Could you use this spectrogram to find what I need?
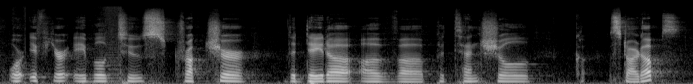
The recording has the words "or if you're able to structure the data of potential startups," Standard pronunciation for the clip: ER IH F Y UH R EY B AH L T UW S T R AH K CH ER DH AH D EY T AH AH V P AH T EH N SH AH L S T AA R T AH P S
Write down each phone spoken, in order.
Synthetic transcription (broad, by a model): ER IH F Y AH R EY B AH L T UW S T R AH K CH ER DH AH D EY T AH AH V P AH T EH N SH AH L S T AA R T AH P S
